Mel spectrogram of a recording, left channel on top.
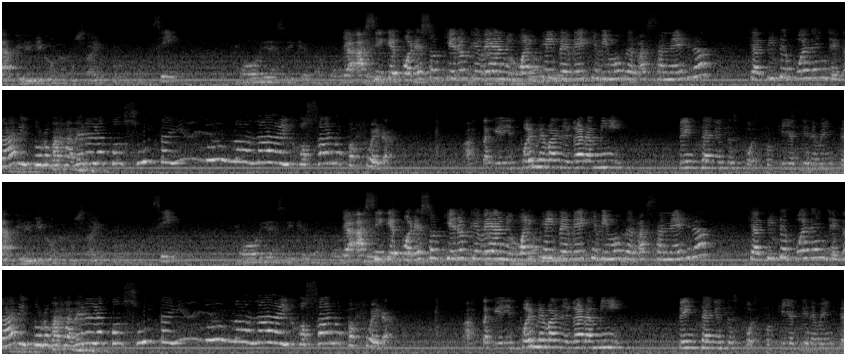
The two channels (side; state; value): both; normal; correlation 0.80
